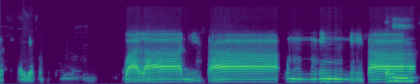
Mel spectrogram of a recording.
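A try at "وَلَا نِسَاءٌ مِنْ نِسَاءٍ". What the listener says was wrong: Dengungnya kurang lama. Ini dengung semua ya.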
